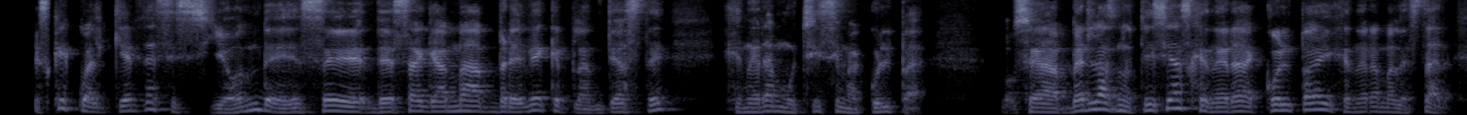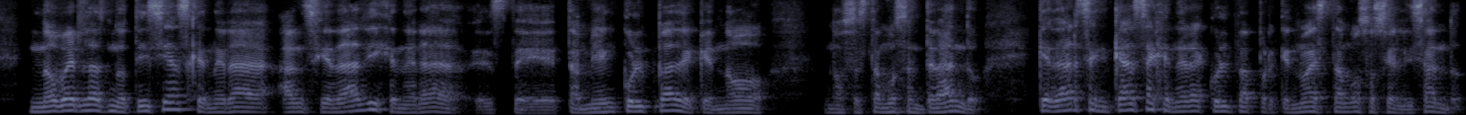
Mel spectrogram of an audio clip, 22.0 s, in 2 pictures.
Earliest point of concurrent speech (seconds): none

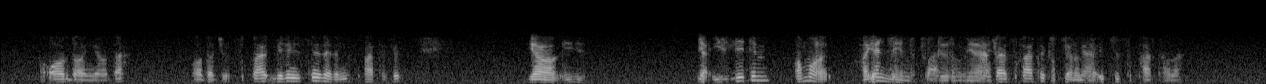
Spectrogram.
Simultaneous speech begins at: 8.7 s

